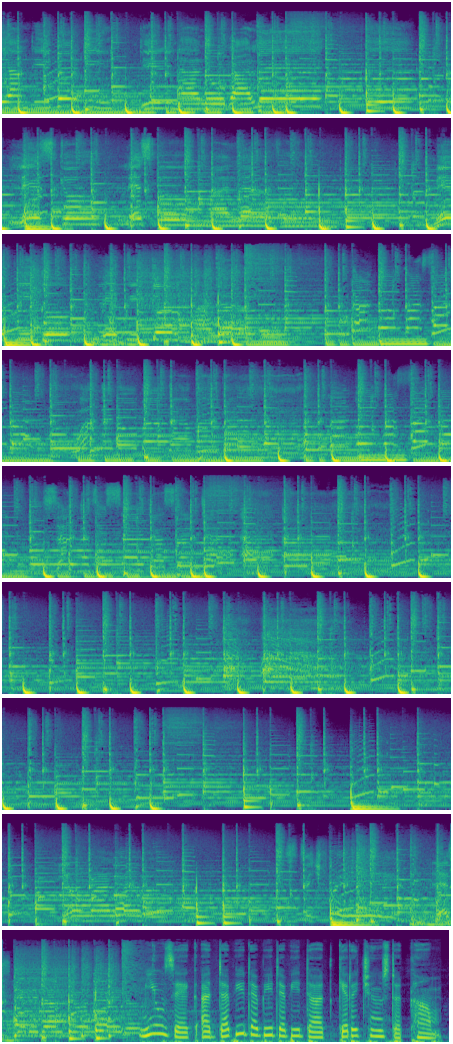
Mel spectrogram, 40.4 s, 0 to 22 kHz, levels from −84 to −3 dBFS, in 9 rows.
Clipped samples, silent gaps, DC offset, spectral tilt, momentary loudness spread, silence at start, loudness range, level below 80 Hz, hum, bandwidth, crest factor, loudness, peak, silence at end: under 0.1%; none; 0.2%; -5 dB/octave; 6 LU; 0 s; 4 LU; -16 dBFS; none; 15.5 kHz; 12 dB; -14 LUFS; 0 dBFS; 0.05 s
